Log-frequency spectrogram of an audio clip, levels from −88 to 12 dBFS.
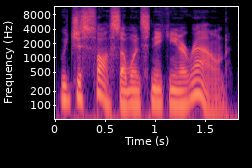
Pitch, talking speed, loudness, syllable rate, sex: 115 Hz, 230 wpm, -16 LUFS, 5.8 syllables/s, male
